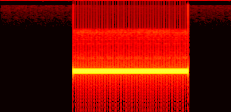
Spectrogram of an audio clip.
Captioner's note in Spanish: tono de espera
